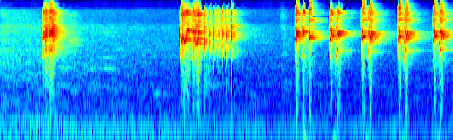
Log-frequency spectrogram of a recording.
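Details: In a long choking song, a lovebird gives a single shrill note, then a scratchy rattling burst, then several loud, clipped chirps at a steady pace.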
